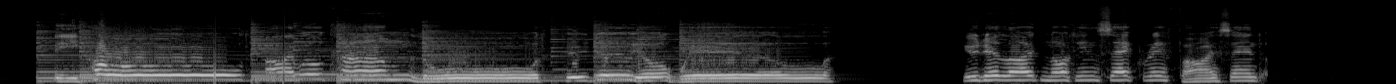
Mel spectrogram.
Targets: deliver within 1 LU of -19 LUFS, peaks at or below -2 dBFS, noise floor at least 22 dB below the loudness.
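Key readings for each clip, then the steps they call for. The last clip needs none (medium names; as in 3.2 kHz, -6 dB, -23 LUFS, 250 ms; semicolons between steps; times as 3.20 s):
clipped samples 1.6%; clipping level -16.0 dBFS; dropouts 2; longest dropout 16 ms; loudness -24.0 LUFS; peak level -16.0 dBFS; loudness target -19.0 LUFS
-> clip repair -16 dBFS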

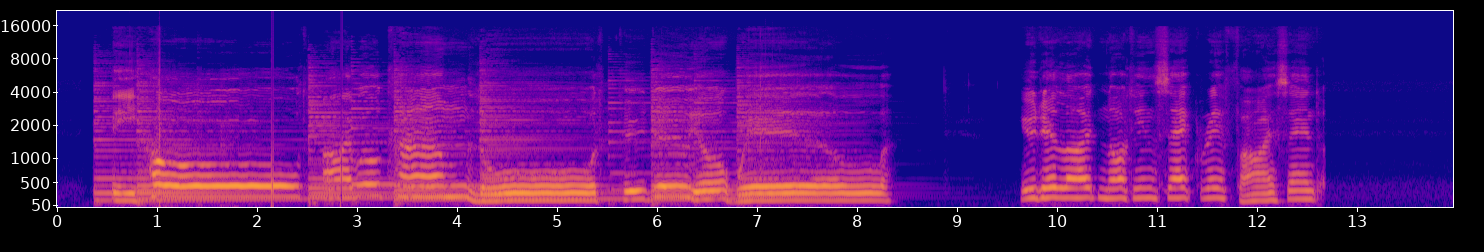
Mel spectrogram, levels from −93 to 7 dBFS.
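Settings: clipped samples 0.0%; dropouts 2; longest dropout 16 ms
-> interpolate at 2.14/2.83 s, 16 ms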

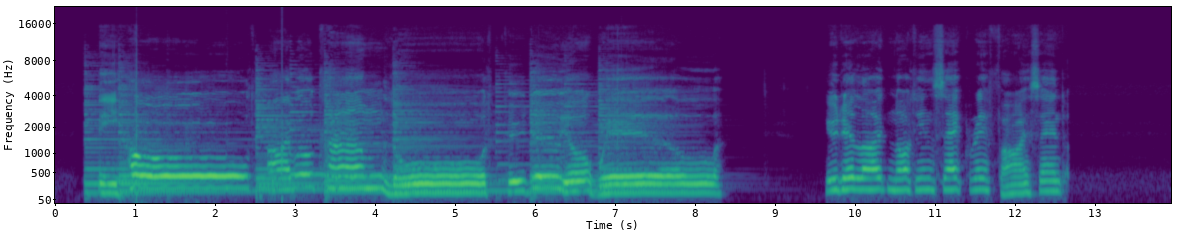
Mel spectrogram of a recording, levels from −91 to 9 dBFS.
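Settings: dropouts 0; loudness -23.5 LUFS; peak level -7.0 dBFS; loudness target -19.0 LUFS
-> trim +4.5 dB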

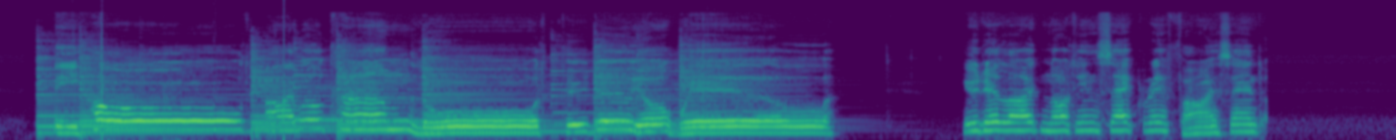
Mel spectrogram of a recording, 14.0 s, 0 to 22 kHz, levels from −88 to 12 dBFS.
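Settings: loudness -19.0 LUFS; peak level -2.5 dBFS; noise floor -71 dBFS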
